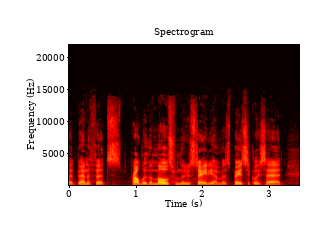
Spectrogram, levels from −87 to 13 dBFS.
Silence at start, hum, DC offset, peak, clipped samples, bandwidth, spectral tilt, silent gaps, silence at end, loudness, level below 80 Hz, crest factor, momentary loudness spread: 0 s; none; under 0.1%; -6 dBFS; under 0.1%; 15 kHz; -3 dB/octave; none; 0.3 s; -29 LUFS; -70 dBFS; 22 dB; 7 LU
